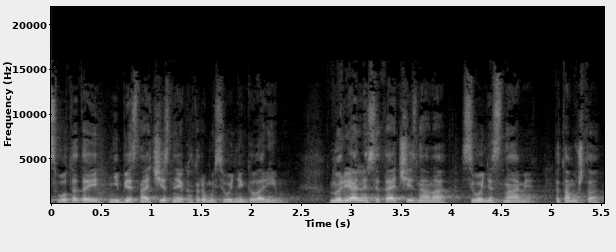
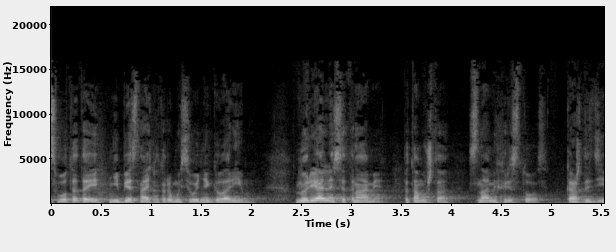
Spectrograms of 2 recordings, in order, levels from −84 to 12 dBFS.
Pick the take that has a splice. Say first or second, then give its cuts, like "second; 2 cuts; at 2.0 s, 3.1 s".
second; 2 cuts; at 1.0 s, 3.0 s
